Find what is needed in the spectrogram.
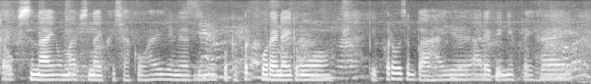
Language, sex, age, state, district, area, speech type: Bodo, female, 45-60, Assam, Chirang, rural, spontaneous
